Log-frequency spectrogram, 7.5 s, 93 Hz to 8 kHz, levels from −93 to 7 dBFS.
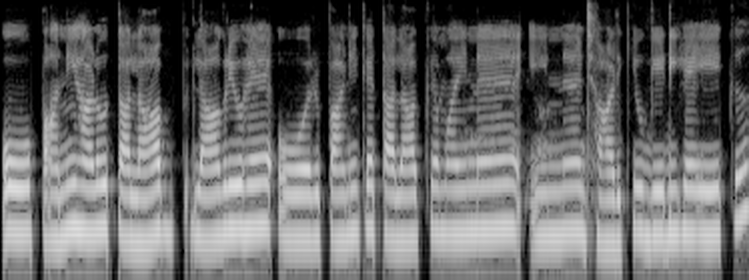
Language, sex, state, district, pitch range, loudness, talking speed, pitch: Marwari, female, Rajasthan, Nagaur, 185-200 Hz, -16 LUFS, 150 wpm, 195 Hz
